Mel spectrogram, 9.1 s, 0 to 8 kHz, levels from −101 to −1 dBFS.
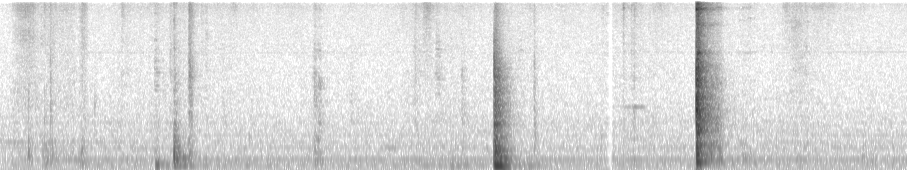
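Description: At about 6.08 to 6.13 s there's a short concealed packet loss: roughly 40 ms of audio arrived too late, and the receiver papered over it by extending the preceding sound, then blending back. You hear a quick smear or wobble, over the call path's 8 kHz ceiling.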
